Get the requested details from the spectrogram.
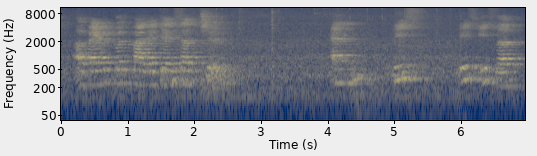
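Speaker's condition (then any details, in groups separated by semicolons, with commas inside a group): Cerebral palsy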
